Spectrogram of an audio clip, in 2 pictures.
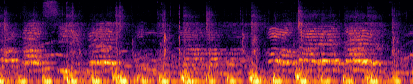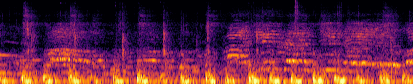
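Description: A group of children singing a song together, led by a girl on a microphone, over a steady beat with hand-clapping.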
